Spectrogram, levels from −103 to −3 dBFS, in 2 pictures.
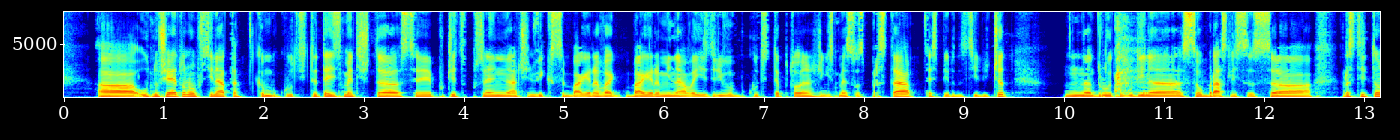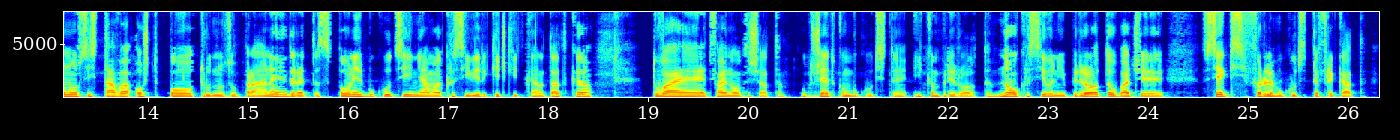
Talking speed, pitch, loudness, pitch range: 180 wpm, 130 Hz, -27 LUFS, 115-145 Hz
